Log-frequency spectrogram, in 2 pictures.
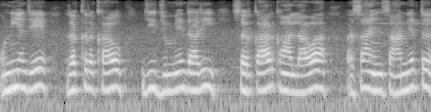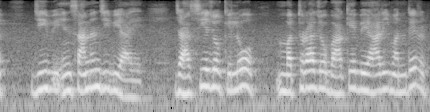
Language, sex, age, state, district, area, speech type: Sindhi, female, 60+, Uttar Pradesh, Lucknow, urban, spontaneous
